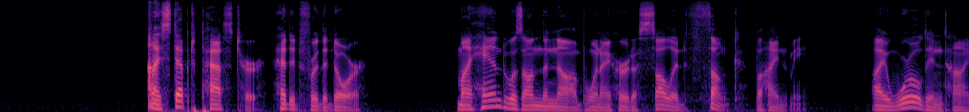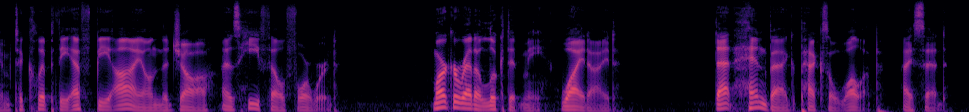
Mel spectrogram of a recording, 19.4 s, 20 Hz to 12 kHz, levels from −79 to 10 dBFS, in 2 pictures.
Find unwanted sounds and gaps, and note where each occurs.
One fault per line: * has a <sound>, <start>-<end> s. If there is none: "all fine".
all fine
